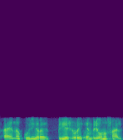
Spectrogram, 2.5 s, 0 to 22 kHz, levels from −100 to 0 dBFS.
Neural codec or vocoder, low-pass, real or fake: none; 3.6 kHz; real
